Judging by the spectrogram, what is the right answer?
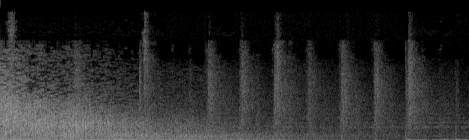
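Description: The French destroyer Bison blows up after a Stuka dive-bomber's bomb strikes her, a loud sustained roar of explosion that slowly fades, followed by a series of sharp secondary blasts and bangs toward the end.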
